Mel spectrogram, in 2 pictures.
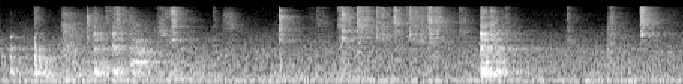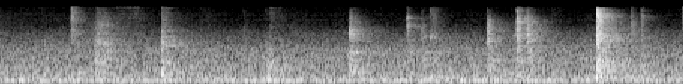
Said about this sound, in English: So we will whisk together egg and some oil.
